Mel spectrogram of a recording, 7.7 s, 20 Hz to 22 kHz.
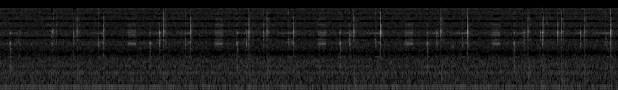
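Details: Hitachi hard drive, about 7 years old, failing in a Linux mdraid RAID1 array during replacement: faint irregular ticking clicks roughly once a second over a steady low hum; age-related failure suspected.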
